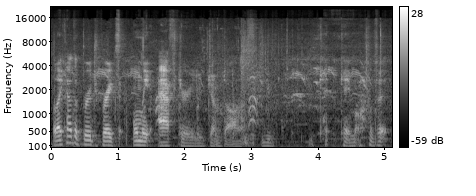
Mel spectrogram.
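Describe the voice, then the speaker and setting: A young man joking and chatting while playing a video game, relaxed and quick to laugh. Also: fairly low pitch. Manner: laid-back, joking, laughs often. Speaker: let's play co-commentator. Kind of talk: casual gaming chat. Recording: game music behind.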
